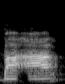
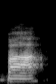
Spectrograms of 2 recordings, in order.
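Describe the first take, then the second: First: It is said as two syllables, ba-ah. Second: It is said as one syllable, ba. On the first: The speaker calls it wrong. "not ba ah" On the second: The speaker calls it right. "you just say ba"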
